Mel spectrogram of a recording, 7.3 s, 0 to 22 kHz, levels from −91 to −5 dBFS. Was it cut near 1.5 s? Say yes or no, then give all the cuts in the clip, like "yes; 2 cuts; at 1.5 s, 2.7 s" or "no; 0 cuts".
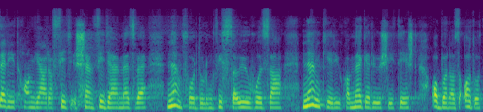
no; 0 cuts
